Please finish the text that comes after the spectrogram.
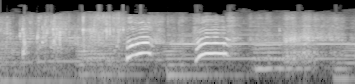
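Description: Continuous water splashing and sloshing as a person washes themself, with two short rising vocal sounds from a person breaking in partway through.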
